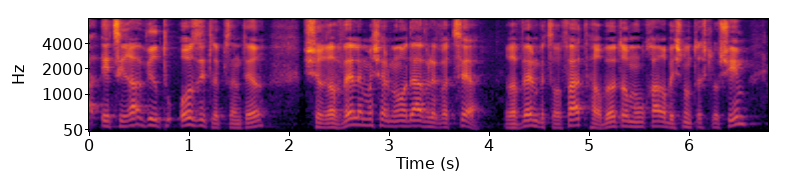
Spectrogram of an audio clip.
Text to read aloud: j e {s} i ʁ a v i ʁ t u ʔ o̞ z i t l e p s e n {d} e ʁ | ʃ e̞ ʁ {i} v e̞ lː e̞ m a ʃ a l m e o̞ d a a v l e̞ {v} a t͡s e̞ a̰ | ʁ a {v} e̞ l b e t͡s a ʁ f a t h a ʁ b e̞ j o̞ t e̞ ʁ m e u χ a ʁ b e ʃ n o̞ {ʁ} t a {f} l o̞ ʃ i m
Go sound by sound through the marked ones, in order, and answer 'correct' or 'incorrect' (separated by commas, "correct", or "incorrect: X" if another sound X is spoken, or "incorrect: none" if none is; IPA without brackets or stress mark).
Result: incorrect: t͡s, incorrect: t, incorrect: a, correct, correct, incorrect: none, incorrect: ʃ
